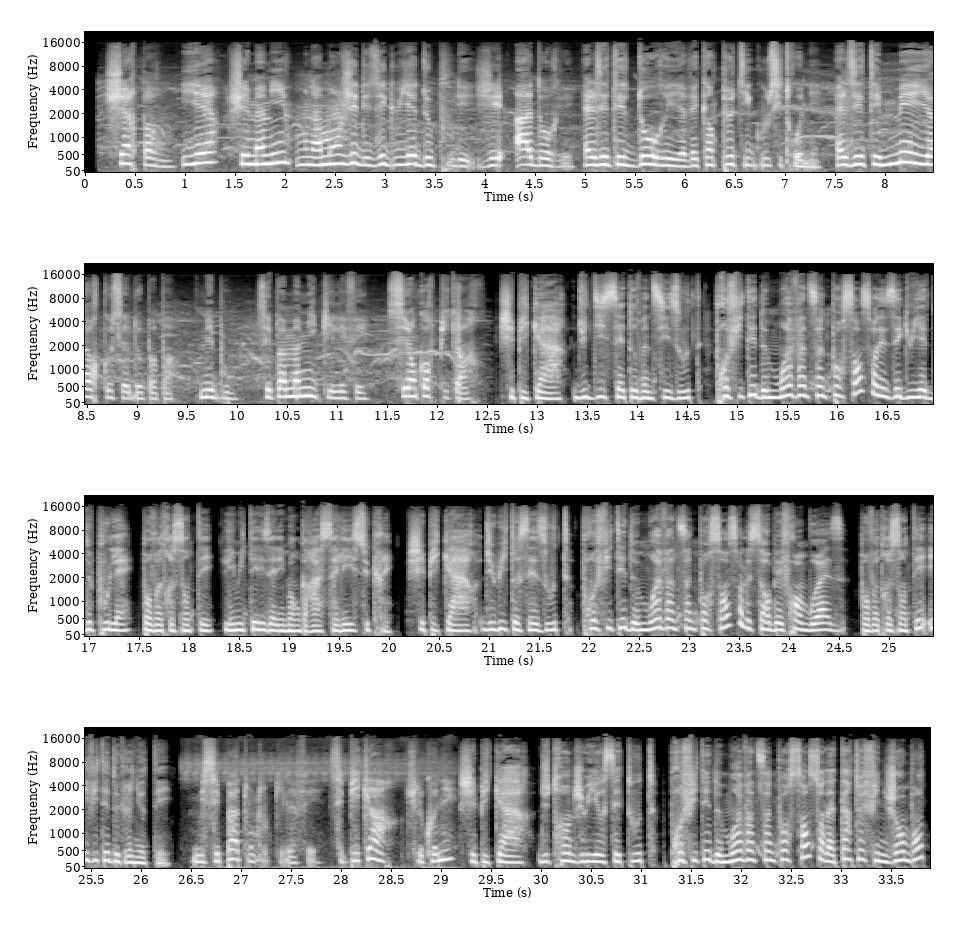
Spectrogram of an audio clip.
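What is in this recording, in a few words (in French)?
Maman complice clin d oeil, comédienne voix off; Picard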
